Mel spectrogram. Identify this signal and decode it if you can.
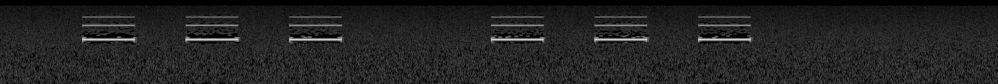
Alarm pattern, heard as an alarm's beeps, played twice, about 3150 Hz. Temporal three. Smoke or fire, evacuate.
